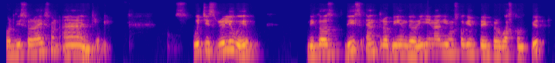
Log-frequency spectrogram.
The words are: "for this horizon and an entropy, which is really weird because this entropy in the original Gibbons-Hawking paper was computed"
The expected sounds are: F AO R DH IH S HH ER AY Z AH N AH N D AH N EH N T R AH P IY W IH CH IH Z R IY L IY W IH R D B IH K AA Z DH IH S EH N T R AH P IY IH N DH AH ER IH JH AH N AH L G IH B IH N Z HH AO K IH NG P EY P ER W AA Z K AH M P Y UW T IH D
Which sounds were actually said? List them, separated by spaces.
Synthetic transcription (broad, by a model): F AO R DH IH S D AY S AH N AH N AH N EH N T R AH P IY W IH CH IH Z R IY L IY W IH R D B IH K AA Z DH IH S EH N T R AH P IY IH N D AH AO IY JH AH N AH L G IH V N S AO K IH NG P EY P ER W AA S K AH M P Y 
